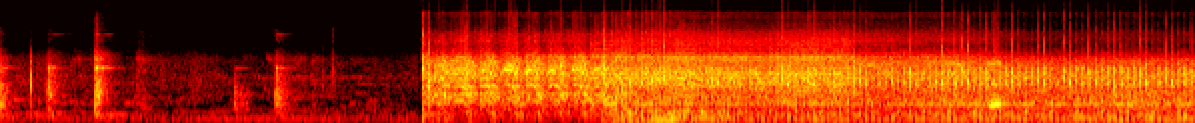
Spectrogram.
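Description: A few clicks, then the engine catches promptly and settles into a steady, even diesel clatter at idle, running fine.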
